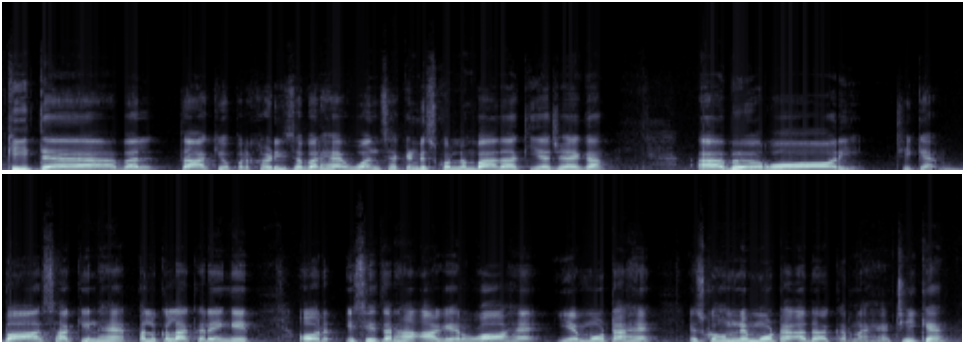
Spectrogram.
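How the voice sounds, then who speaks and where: High, smooth-voiced man teaching tajweed. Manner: slow drawn-out melodic recitation, then brisk explanation. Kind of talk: tajweed lesson with chanted recitation.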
